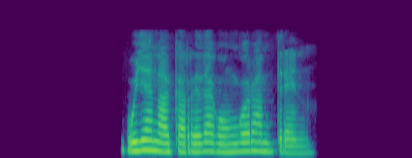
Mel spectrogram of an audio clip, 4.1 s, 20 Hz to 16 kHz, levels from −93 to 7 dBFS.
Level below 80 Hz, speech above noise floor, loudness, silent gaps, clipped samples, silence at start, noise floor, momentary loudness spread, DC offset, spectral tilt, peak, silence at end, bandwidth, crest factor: -62 dBFS; over 73 dB; -18 LUFS; none; under 0.1%; 1.2 s; under -90 dBFS; 13 LU; under 0.1%; -7.5 dB/octave; -4 dBFS; 1 s; 7.6 kHz; 16 dB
